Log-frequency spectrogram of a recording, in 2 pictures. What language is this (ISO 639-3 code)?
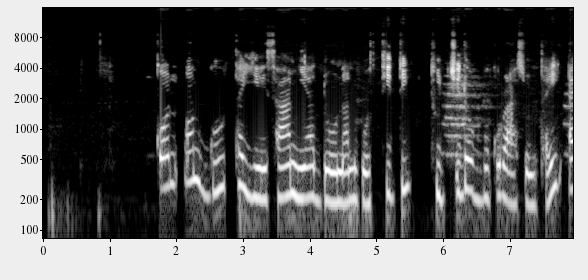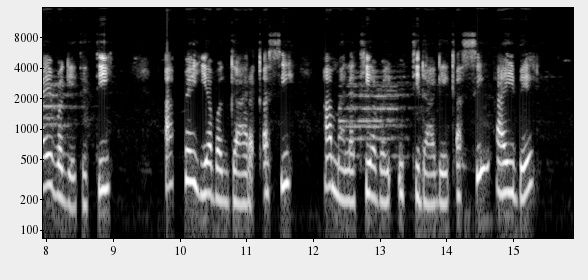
wal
